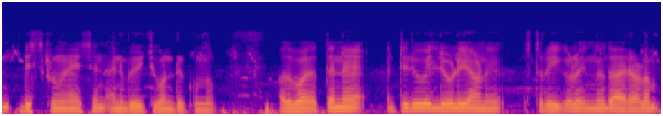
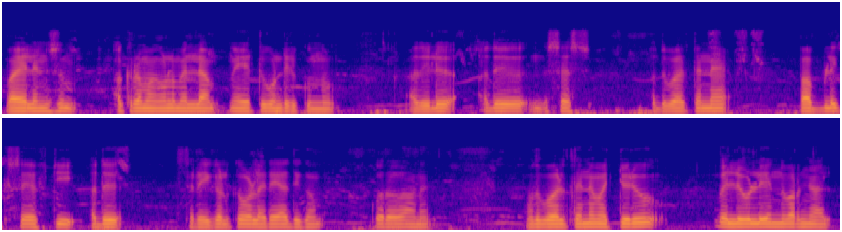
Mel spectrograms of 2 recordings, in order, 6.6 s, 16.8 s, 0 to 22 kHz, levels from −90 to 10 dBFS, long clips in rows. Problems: none marked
